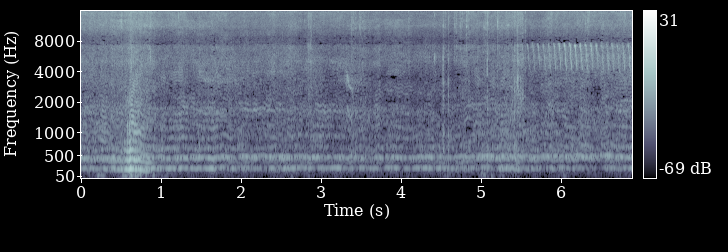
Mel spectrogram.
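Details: Worker honey bees streaming in and out of a feral colony, a steady low drone with a strong hum and its overtone, one louder bee buzzing past the microphone early on.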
